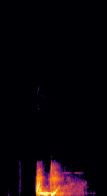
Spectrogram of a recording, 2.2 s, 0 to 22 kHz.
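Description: A short cartoon-style boing sound effect about 0.7 s in, lasting about half a second: a quick downward pitch sweep followed by an upward one, with a steady hum-like tone under it.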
